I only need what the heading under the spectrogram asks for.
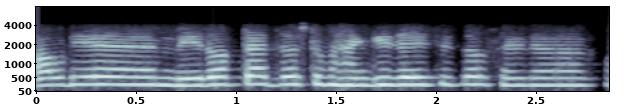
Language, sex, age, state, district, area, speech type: Odia, female, 45-60, Odisha, Kandhamal, rural, conversation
